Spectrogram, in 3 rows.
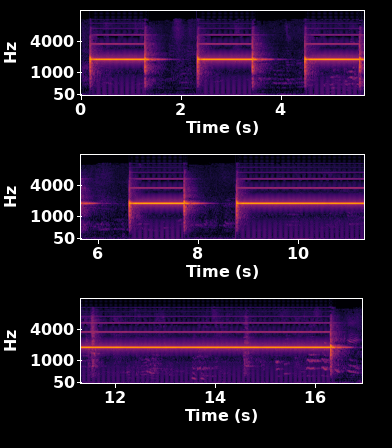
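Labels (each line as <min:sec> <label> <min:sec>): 0:00.0 A loud, urgent tone repeats in a pattern designed to capture immediate attention, commonly heard during safety drills or alerts on large marine vessels. 0:16.9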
